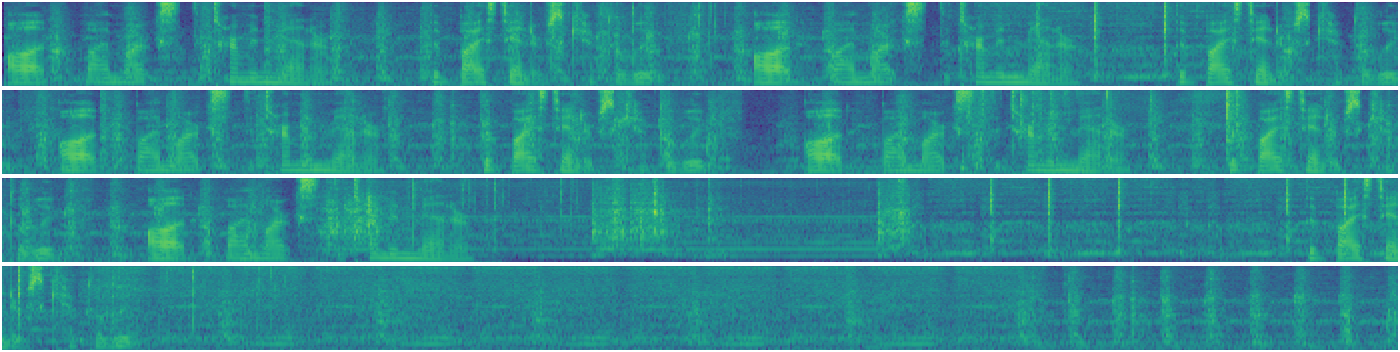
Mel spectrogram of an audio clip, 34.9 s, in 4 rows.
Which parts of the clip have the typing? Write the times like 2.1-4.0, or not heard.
14.7-16.5.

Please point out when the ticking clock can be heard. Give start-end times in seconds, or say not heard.
not heard.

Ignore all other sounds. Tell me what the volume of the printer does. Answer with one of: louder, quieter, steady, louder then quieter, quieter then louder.
steady.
